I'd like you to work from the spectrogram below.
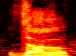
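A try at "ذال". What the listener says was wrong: জাল না, এই যে আস্তে হোল্ড। এই শব্দটা একটু খেয়াল করতে হবে। ওই যে দুই সামনের যে দুই পাশের দাঁত আছে, ওই দুই পাশের দাঁতের মাঝখান দিয়ে একটু জিহ্বাটা বের হবে। দাল, এইভাবে উচ্চারণ করতে হবে।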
